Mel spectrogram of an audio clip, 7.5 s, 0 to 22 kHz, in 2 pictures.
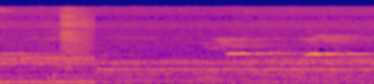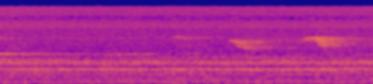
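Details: Mountain scops owl (Otus spilocephalus), Taiwan endemic subspecies, recorded in Meinong, Taiwan, dated 20.09.03, gives two clear, high whistled notes about a second apart over a steady insect-like drone and a brief rustle.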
